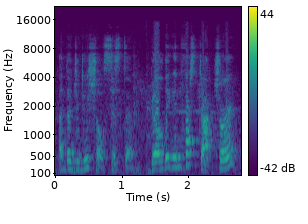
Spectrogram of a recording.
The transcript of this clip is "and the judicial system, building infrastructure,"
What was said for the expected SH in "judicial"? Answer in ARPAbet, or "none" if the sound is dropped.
SH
